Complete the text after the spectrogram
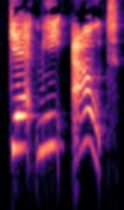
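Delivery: high, loud, slow yell; shouting. A narrator's reading. Child who couldn't stop wiggling while shopping, shouting. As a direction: holler each word with full stress. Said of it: "I shouted".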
